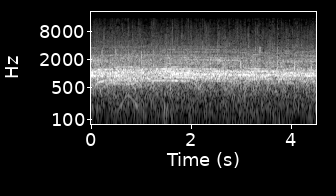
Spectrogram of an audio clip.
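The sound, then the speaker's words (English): A studio audience in Boston applauds to welcome a guest: dense, steady clapping that stays loud and even throughout. “Big welcome for Cecile. Really making Sam feel like shit. I go on hardball. I don't get that type of applause.”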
